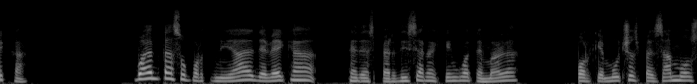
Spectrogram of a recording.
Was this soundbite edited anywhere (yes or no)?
no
